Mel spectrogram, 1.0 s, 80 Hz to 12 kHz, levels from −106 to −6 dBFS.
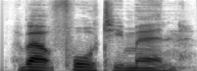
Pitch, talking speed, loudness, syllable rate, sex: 115 Hz, 180 wpm, -18 LUFS, 5.9 syllables/s, male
